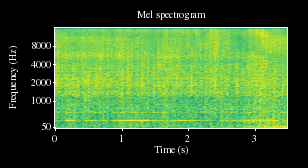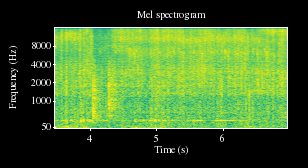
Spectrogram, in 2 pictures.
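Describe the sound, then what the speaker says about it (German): Chicken livers fry hard in hot oil in a pan, giving a loud, steady sizzle with crackles and pops all the way through, and a brief burst of stirring near the middle. Nobody speaks. "So, für das Ragout brauchen wir unsere Hähnchenleber. Die wird gleich ordentlich angebraten"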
